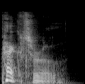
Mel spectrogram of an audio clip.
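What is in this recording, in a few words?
"pectoral", British English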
